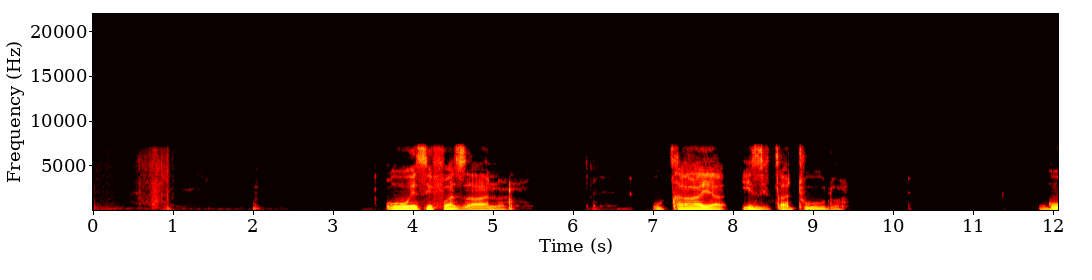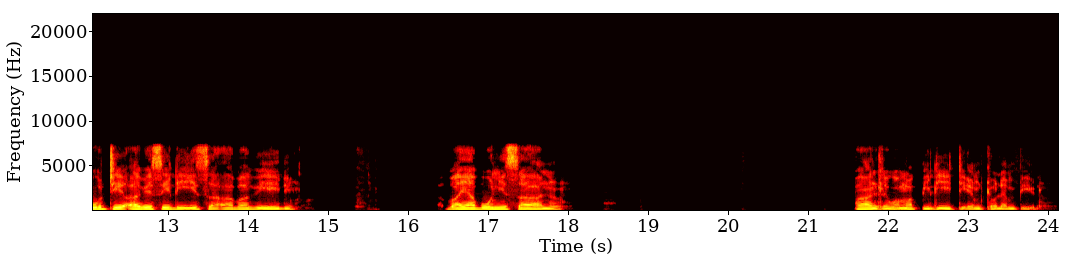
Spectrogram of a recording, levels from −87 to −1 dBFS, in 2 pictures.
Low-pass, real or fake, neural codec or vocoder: 7.2 kHz; fake; codec, 16 kHz, 16 kbps, FunCodec, trained on LibriTTS, 50 frames a second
